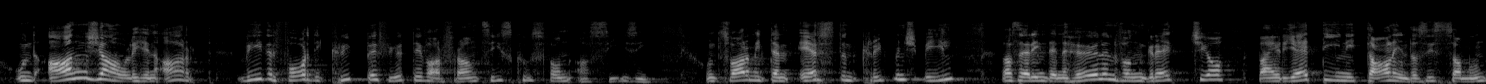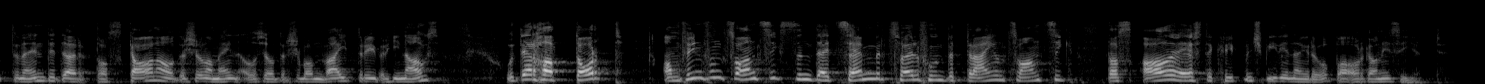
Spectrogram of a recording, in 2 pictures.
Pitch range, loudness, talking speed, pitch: 145-215 Hz, -30 LUFS, 120 wpm, 175 Hz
